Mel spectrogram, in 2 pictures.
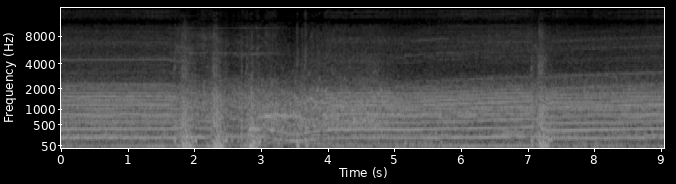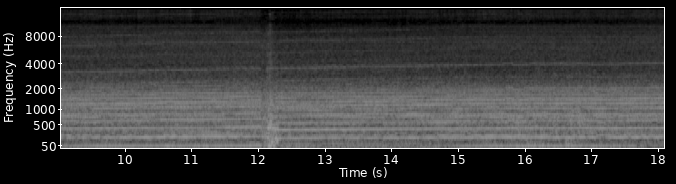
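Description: A car engine roars steadily, dropping in pitch at each gear change and climbing as it speeds up.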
